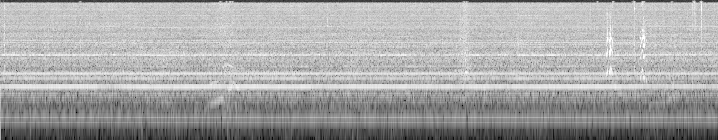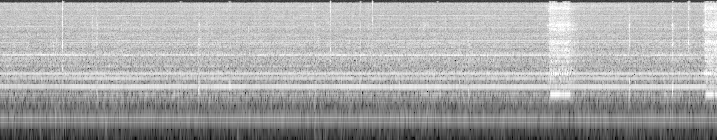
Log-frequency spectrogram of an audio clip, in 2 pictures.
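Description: Steady background hum made of several even, high tones. Over it are a few brief rustles and clicks of coat lining fabric being handled and folded, the loudest rustle a few seconds before the end.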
